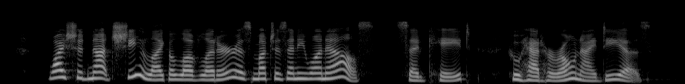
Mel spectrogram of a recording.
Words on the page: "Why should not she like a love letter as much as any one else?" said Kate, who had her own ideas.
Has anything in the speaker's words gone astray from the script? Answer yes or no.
no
